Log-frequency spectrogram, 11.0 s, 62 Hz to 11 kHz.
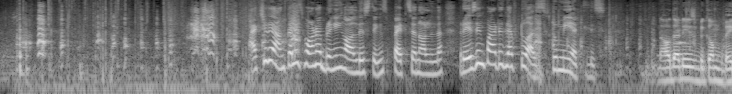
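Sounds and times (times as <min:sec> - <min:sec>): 
rooster clucking: 0:00.2 - 0:04.8, 0:07.5 - 0:10.9
speech: 0:03.8 - 0:09.2, 0:09.9 - 0:10.9.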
